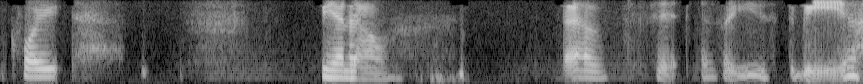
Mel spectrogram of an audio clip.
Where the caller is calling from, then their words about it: Utah, United States; This is …, and I'm from Utah.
